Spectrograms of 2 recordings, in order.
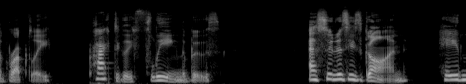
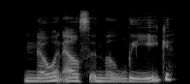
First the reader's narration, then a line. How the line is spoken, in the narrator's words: Scott asks slowly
